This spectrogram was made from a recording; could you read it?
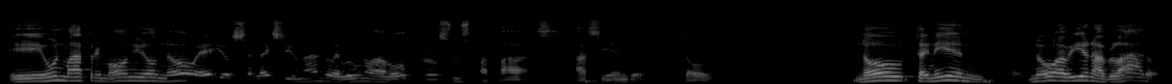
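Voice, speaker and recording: A man's voice: medium pitch, slow, sharp tone. A man preaching a sermon as pastor, earnest, building to emphatic peaks. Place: church.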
